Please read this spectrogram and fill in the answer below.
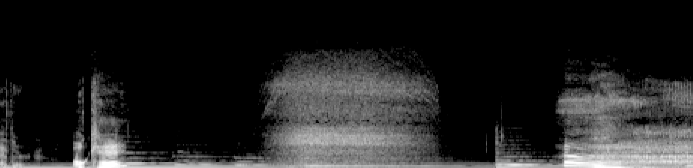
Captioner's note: breathes deeply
